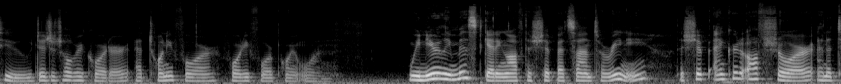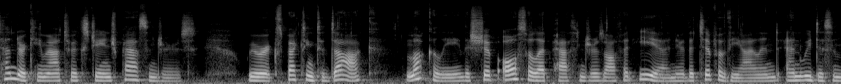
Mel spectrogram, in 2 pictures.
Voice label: Sennheiser MKH50 left Sanken COS11 right female, microphones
